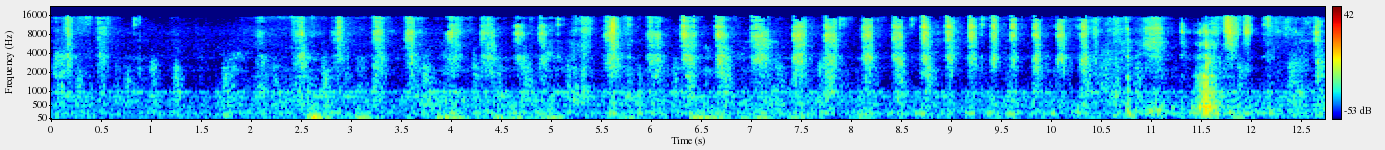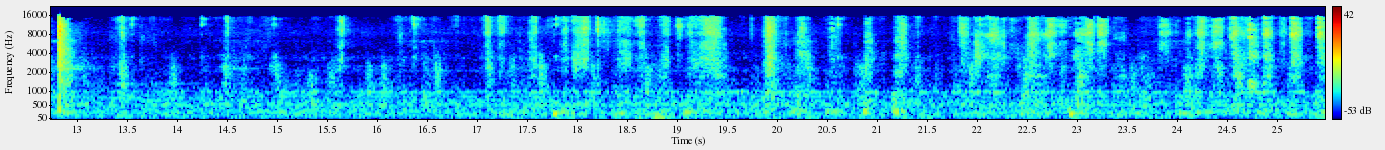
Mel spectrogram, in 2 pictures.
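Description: A charcoal stick scratches and scrapes across paper.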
